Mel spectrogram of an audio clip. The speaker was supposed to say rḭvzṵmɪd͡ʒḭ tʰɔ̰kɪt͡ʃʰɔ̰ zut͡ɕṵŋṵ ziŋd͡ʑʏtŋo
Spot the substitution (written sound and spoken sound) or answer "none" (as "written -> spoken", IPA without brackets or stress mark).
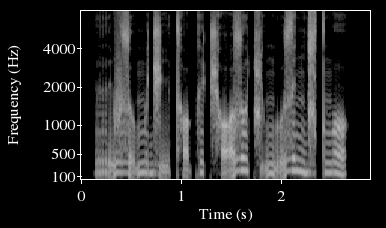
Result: ʏ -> ɪ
